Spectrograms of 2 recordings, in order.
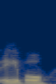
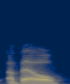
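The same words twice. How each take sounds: First: The name is said with an English pronunciation. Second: The name is said with a Spanish pronunciation. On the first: "Maybe he calls it Abel" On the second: "That's the Spanish way to pronounce it"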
